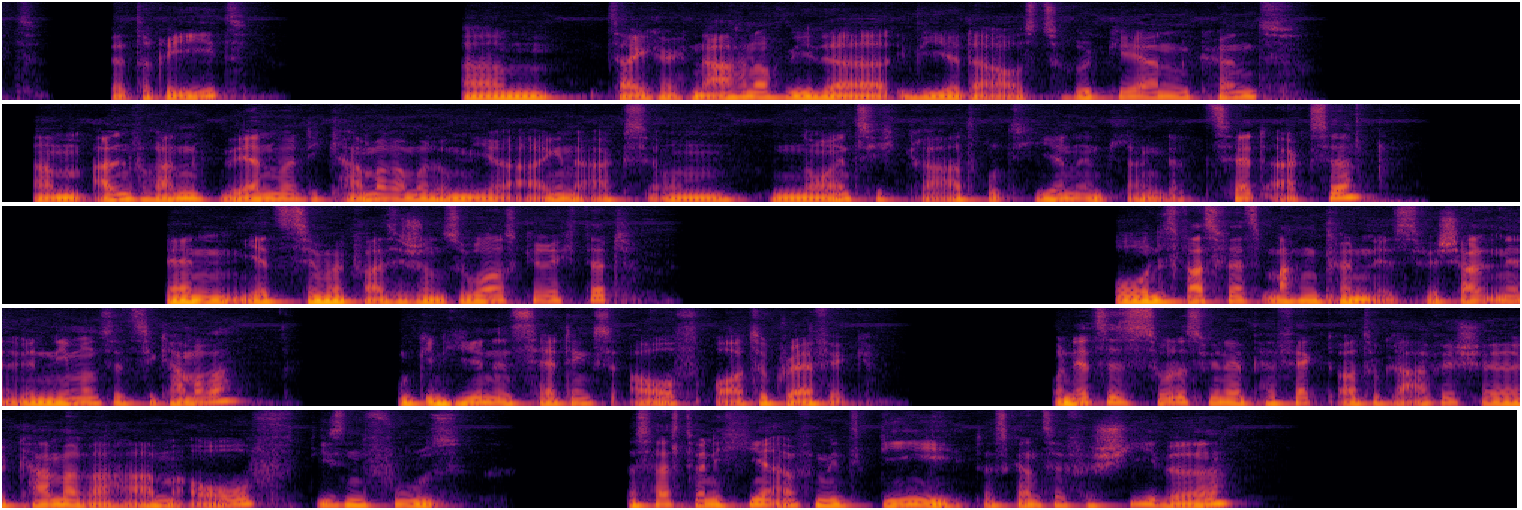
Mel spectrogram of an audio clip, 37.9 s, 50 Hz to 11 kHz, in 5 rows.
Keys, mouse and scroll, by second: 1.5 middle click, 6.3 KP_0, 6.7 KP_0, 8.4 r, 15.1 KP_0, 16.2 KP_0, 17.8 middle click, 18.3-19.1 scroll down 8, 19.5 click, 20.6 KP_0, 22.6 click, 24.2 click, 27.8 click, 33.7 g.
